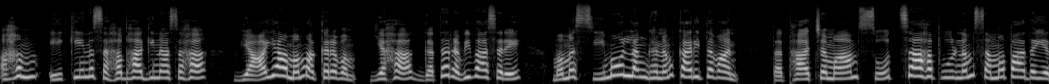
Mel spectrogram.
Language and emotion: Sanskrit, happy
